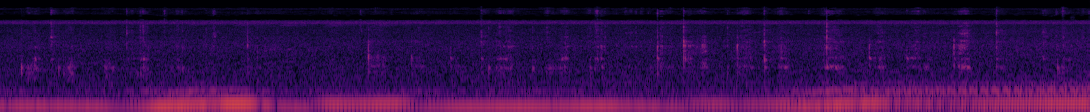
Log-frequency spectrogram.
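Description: Light, irregular clicks and taps from a small wooden cup being tapped over a metal pan, over a steady low hum that steps up in pitch about a second in and again about six seconds in.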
